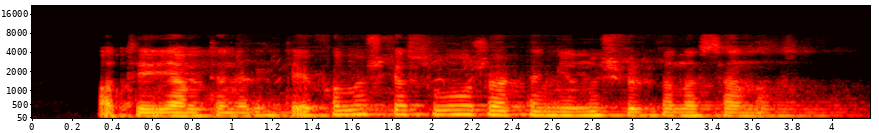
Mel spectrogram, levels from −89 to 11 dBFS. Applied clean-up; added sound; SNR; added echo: neural separator model SepFormer DNS4.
